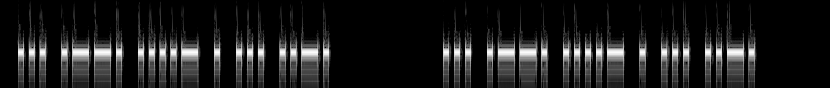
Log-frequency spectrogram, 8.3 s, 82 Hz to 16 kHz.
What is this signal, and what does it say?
Morse code, heard as a keyed tone, about 22 wpm, 700 Hz. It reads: SP4ESF SP4ESF
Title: DXCC-100 Call Signs - 6 Characters - Repeated 3x - 22wpm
